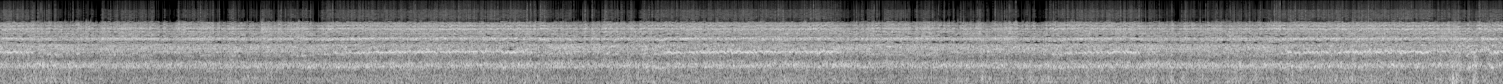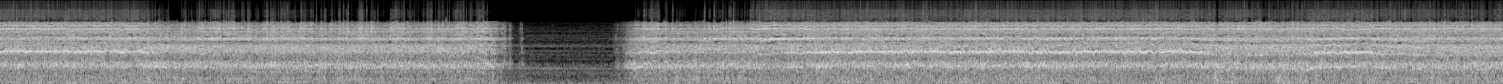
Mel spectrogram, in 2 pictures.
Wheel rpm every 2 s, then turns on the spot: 210, 200, 230, 220, 220, 210, 210, 230, 220, 190, 60, 200, 230, 220, 210.
none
